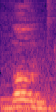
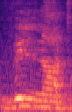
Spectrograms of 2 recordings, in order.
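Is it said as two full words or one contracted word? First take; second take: contracted; two words. First: The words are contracted into one short syllable. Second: Both words are said in full, separately.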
